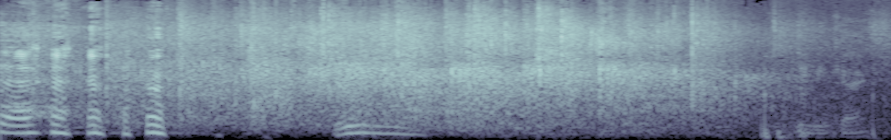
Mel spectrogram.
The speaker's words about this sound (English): Let's welcome Louise. Give her another big hand. Come on down,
